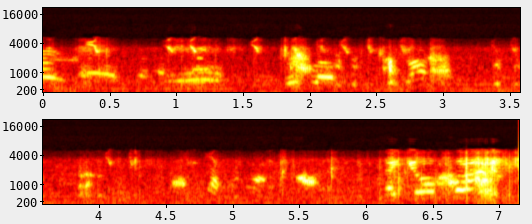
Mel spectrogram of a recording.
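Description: Chickens cluck and squawk in short, irregular bursts close by, growing busier and louder toward the end, with a low steady hum underneath.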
